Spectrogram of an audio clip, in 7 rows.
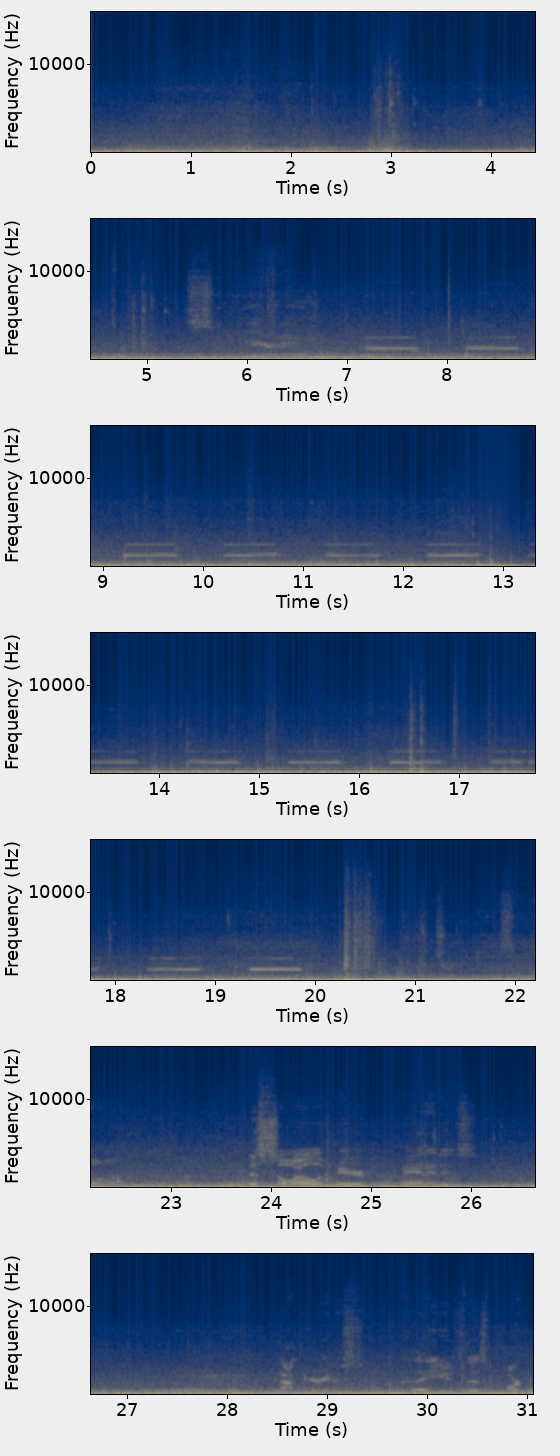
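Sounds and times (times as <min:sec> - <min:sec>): excavator diesel engine rumble: 0:00.0 - 0:31.0
backup alarm beeping: 0:07.2 - 0:19.9.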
